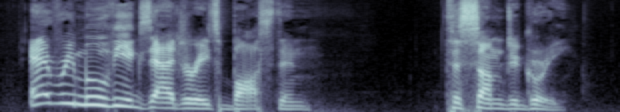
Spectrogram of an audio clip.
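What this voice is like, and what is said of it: Usual voice. Nothing is said of it.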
